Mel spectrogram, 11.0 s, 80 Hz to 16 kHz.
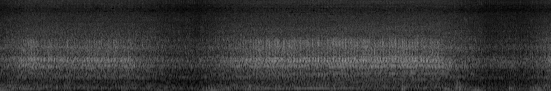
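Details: Stock Toyota Supra MK3, 200,000 km, burning about 1 liter oil per 600 km; revs rise and fall with rapid, even ticking chatter tracking speed; owner suspects valves or injectors, cause unconfirmed.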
